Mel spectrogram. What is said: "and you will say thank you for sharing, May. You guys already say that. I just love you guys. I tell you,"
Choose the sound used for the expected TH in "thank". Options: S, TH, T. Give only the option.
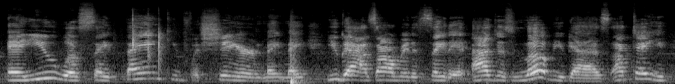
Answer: TH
